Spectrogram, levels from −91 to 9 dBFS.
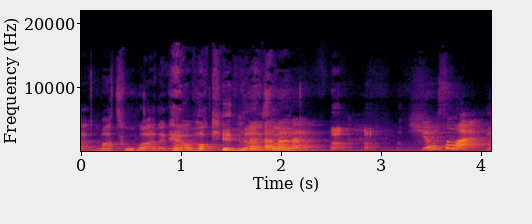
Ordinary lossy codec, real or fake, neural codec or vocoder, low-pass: MP3, 96 kbps; fake; vocoder, 48 kHz, 128 mel bands, Vocos; 19.8 kHz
